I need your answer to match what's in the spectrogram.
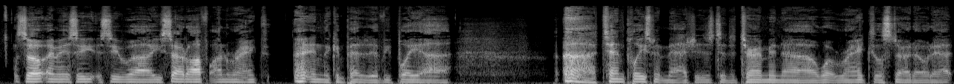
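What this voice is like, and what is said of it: Rough, tired, quiet voice. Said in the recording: “my voice sounds like shit right now, more than usual ... instead of like my usual sexy I just woke up voice, you get the, hey, I worked all night and fucking chain smoke cigarettes ... try not to talk too loud”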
